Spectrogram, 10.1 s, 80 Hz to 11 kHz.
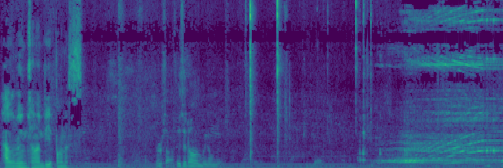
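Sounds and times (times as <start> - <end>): electronic spooky sound effect: 7.6 - 10.0.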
